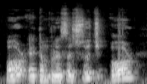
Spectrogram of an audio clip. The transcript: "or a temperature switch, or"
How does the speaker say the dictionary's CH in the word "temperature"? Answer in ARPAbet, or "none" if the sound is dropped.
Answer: S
